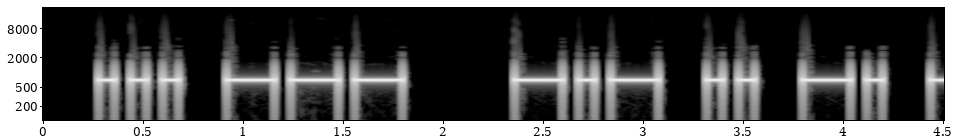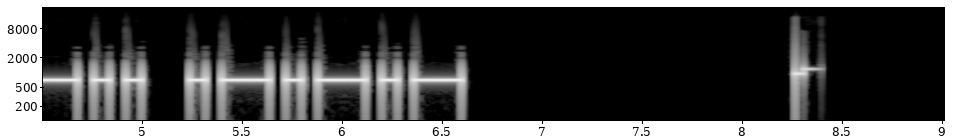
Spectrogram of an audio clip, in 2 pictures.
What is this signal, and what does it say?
Morse code, heard as a keyed tone, about 15 wpm, 700 Hz. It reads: SO KIND.
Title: Sentences from Top 500 Words 15wpm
